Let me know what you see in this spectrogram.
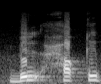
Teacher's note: ملا کر پڑھنے کی صورت میں با کو لام کے ساتھ ملائیں گے، درمیان سے الف یعنی حمزہ کو حذف کیا جائے گا، بالحق پڑھیں گے، وقف کی صورت میں بالحق پڑھا جائے گا۔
